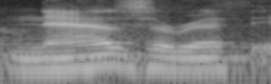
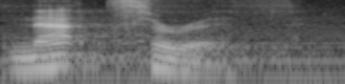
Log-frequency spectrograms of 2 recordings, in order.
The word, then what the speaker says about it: Nazareth: But with a Sade, a letter that is pronounced T-S. It's not Nazareth, it's Nazareth.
